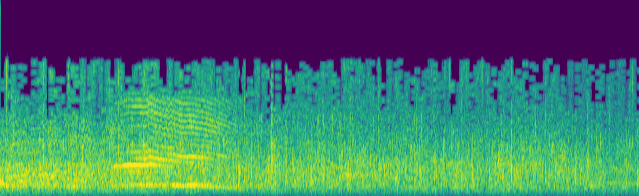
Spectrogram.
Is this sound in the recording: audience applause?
yes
